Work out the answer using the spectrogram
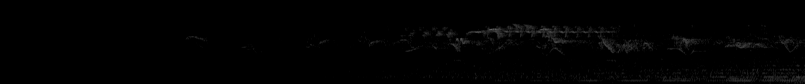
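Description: Several small birds chirping and calling over one another in quick, short gliding notes, fading in from near silence and growing steadily louder.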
